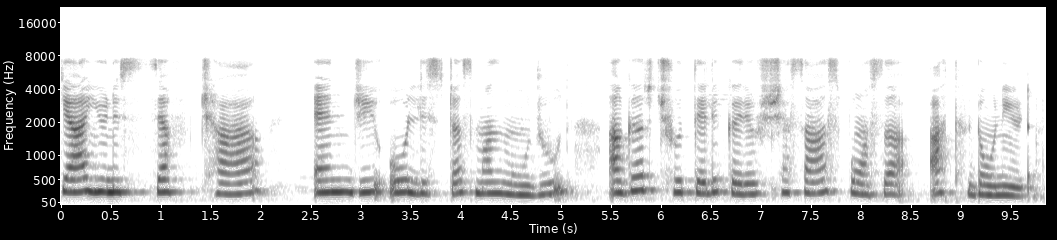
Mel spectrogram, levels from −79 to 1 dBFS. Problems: background sounds at intervals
